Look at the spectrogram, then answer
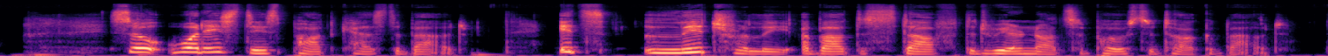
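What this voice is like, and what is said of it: Austrian German accent in English. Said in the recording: “I'm from Vienna, beautiful, grumpy Austria, which you might have guessed, because I know I have an accent... English is not my mother tongue. It's actually German. No. Actually, it's Austrian.”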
